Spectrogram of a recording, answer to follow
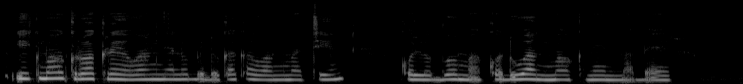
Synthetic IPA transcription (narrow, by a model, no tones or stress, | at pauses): ɡikmaɔkɾwɔkɾɛɔwaŋɲalɔbedokakawaŋmatʰɪn | koloboma̰kɔdwaŋmaɔknɛnma̰bɛr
